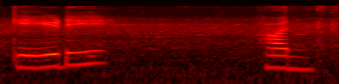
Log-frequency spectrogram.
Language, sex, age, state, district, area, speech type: Punjabi, female, 18-30, Punjab, Fazilka, rural, read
